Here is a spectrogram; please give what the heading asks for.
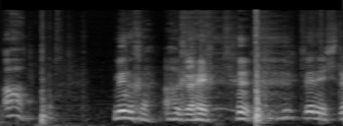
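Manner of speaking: loud exclamation of relief; mock relieved outburst. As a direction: act out the bored congregant's joy it's over. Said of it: "You don't wanna close the book".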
